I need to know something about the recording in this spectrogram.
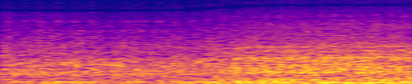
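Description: A tractor engine revs louder as it drives off.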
